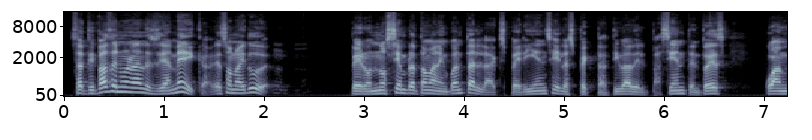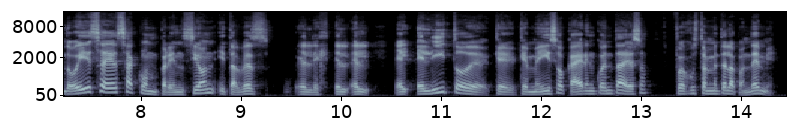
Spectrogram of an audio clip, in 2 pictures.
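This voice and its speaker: Guatemalan guy, surgeon on a podcast, talks slow n thoughtful w lots of ums, pitch moves around a lot, dry close sound. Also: lively intonation, a little mellow, dry recording. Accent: Guatemalan Spanish. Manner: reflective, measured, with frequent fillers. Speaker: surgeon guest. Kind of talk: podcast interview.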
